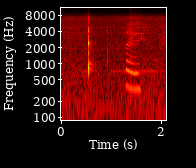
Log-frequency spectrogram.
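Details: One sharp, brief hiccup click, then a short whimper over steady room hiss from a one-week-old infant; newborn hiccups.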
